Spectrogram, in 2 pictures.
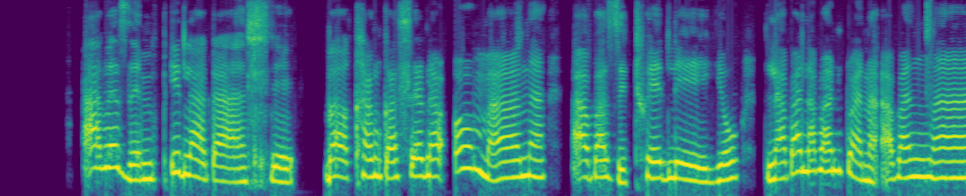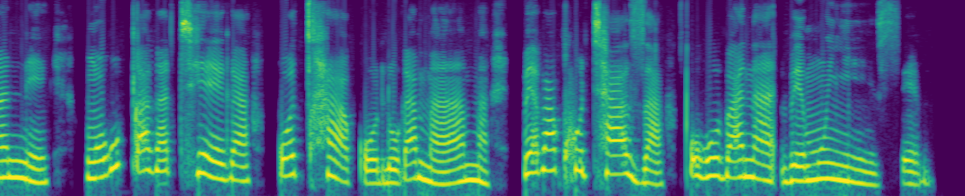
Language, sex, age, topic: North Ndebele, male, 36-49, health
